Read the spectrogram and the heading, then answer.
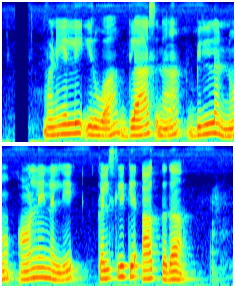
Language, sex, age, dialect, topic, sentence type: Kannada, male, 56-60, Coastal/Dakshin, banking, question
